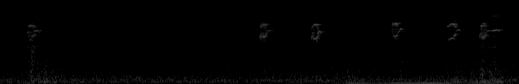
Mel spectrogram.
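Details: Degu making a constant sound. Six brief, high-pitched squeaks come in a loose, irregular series, with pauses of up to two seconds, over a quiet background hiss.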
